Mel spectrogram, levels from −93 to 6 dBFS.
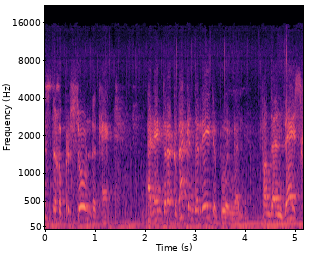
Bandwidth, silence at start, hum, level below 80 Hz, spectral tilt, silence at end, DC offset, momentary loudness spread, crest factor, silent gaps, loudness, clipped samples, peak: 16 kHz; 0 s; none; -38 dBFS; -4.5 dB/octave; 0 s; under 0.1%; 12 LU; 18 dB; none; -26 LUFS; under 0.1%; -8 dBFS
